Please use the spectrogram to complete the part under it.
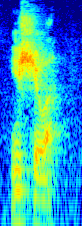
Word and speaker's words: Yeshua: There's no letter J in Hebrew. So if he's speaking in the Hebrew dialect, clearly he's going to say his name, which is Yeshua, Yahweh's salvation.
